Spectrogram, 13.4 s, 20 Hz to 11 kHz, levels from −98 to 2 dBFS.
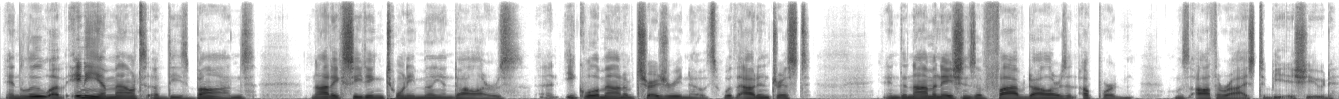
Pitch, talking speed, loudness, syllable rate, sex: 135 Hz, 150 wpm, -20 LUFS, 5.2 syllables/s, male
